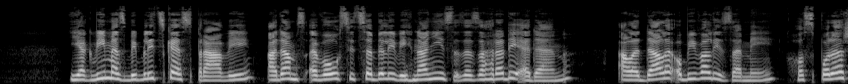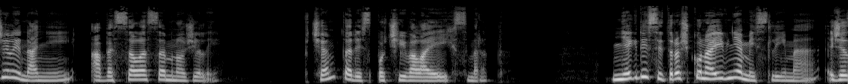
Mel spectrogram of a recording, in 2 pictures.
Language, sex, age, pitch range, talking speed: Czech, female, 30-49, 200-255 Hz, 130 wpm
